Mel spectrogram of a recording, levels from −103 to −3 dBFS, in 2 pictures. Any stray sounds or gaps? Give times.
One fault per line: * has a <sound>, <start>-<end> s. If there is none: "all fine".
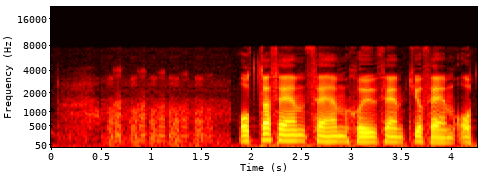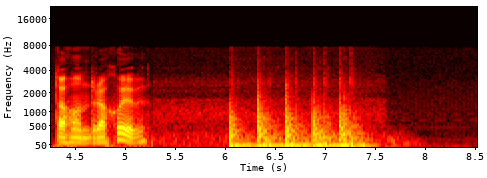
* has a laugh, 0.6-1.6 s
* has a thud, 6.0-7.6 s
